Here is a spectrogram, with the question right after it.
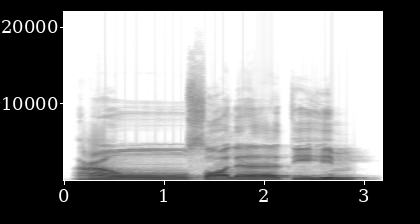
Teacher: Gunnah ikhfa'nya ditafkhimkan gara-gara setelahnya huruf tebal.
